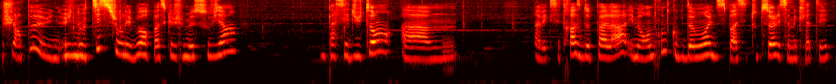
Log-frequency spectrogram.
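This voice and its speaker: A young woman with a high, light voice talks her way through a video game in loose, chatty commentary. She exclaims often and swears freely. Faint game music plays quietly behind her. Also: normal speed. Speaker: video game let's player. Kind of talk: casual gameplay commentary.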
